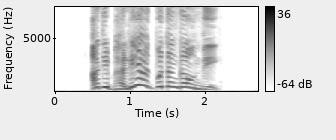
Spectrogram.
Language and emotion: Telugu, surprised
